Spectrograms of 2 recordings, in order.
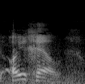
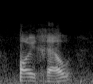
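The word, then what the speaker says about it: oichel (אוכל): That's the difference between oichel, which is a noun, where the accent is on the aleph and there is a segoil under the chaf, oichel, that means food. But when the accent is on the end of the word, and there is a tsere under the chaf, oichel, then it is a verb and it means to eat.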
